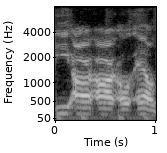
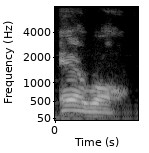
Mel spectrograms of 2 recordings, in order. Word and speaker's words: Errol: His name is spelled E-R-R-O-L, so we used to always call him Errol.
